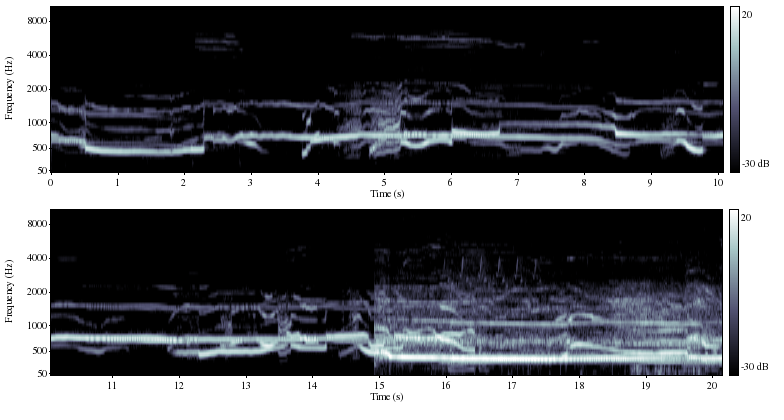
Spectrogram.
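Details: Wolves howl as a pack in a sustained chorus of overlapping drawn-out tones that waver and bend; partway through, the recording switches to a louder, rougher section with more voices and added noise.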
